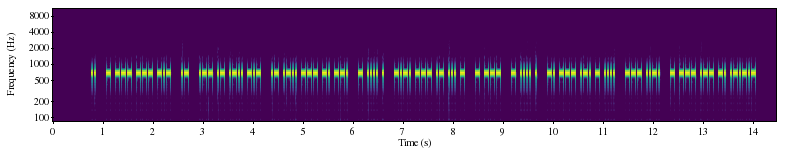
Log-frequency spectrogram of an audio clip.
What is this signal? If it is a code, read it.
Morse code, heard as a keyed tone, about 40 wpm, 690 Hz. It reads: I TOOK A WALK ALONG THE COAST TO THE NORTH OF TOWN.
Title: Sentences from Top 1000 Words - Review Part 4 - 40wpm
